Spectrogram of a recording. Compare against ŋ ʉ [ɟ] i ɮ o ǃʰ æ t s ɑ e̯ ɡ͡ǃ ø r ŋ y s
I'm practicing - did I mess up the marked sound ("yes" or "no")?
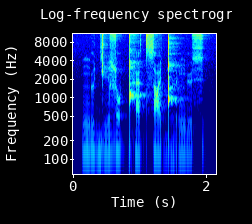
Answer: no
